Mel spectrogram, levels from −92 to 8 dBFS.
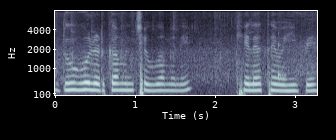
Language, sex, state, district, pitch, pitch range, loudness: Sadri, female, Chhattisgarh, Jashpur, 225 Hz, 220-235 Hz, -15 LUFS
